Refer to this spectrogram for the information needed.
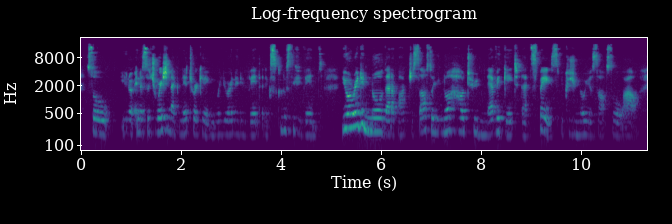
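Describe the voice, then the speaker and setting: Amid noticeable background noise, a woman speaks at a moderate pace and a medium pitch, her loudness swinging widely. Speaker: lifestyle vlogger. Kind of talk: casual vlog monologue. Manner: animated.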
